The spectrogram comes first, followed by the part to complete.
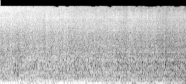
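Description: Ringing tail of a logo sting: a low rumble with a hiss above it, fading out steadily.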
